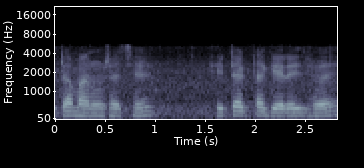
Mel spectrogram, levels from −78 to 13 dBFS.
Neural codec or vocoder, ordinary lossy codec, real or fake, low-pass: none; none; real; 5.4 kHz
